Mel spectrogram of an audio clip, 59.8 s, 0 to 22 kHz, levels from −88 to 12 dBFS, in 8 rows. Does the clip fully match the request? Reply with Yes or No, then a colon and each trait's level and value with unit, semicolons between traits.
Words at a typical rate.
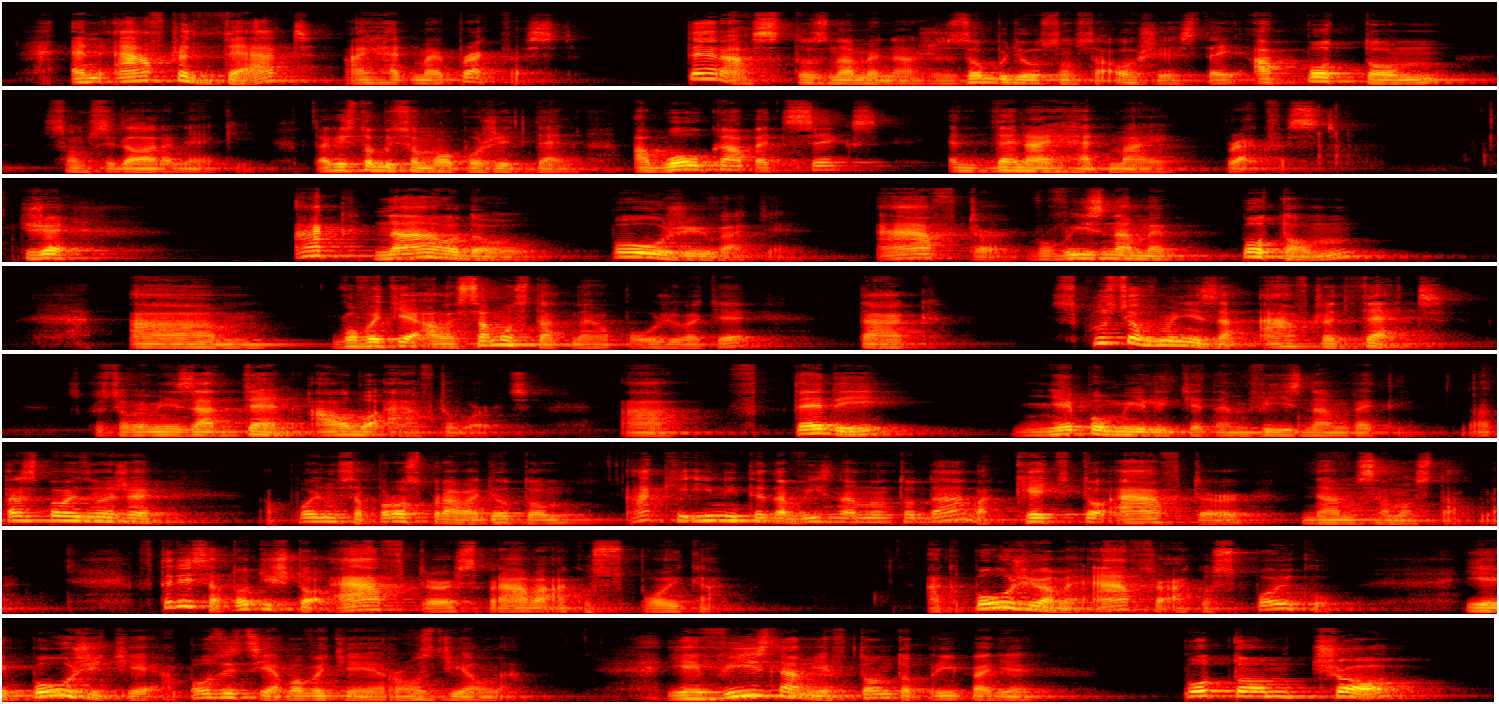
Yes: average, 125 wpm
